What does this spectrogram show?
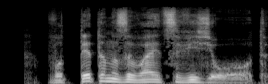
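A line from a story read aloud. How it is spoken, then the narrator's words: Child's loud whisper. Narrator (Russian): громким шепотом сказал ему на ухо малыш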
